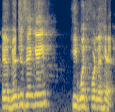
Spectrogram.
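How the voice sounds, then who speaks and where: A man's voice: high voice, fast, over a noisy crowd. A man on a film review panel giving his opinions in casual, bantering talk with friends.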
